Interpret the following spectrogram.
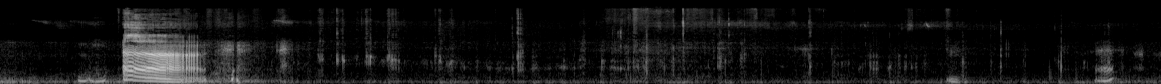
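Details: Female Labrador puppy kept as a pet in Sri Lanka giving one loud strained whine, nearly a second long, followed by quiet rustling and a few faint sounds, with a person calling her to come and eat in Sinhala.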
